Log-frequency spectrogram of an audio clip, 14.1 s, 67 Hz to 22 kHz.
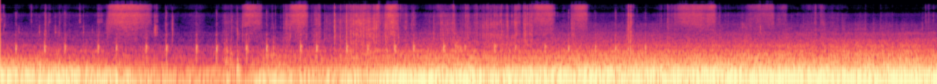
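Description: Cabin sound of a 2025 Chevrolet Equinox LT driving and accelerating: a steady low road rumble and engine hum with a faint regular ticking, growing louder and fuller after a short dip.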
